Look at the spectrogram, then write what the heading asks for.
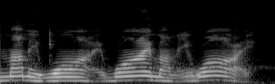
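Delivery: very slow, dragged-out pleading, each "why" stretched. Retelling what a little boy said to his mother: imitating a child pleading. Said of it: "he was pleading with her".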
